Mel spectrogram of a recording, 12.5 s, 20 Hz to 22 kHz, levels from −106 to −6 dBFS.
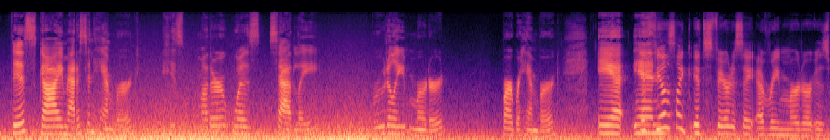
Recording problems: wind noise on the microphone; occasional gusts; 10 dB below the speech

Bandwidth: 14.5 kHz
